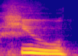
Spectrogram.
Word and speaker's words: Hugh: Hugh. Hugh rhymes with pew.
